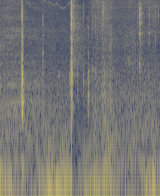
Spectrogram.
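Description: Anschütz Hakim air rifle's action being worked by hand while reloading: a few sharp mechanical clicks, the strongest just under a second in, over a low rumble.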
